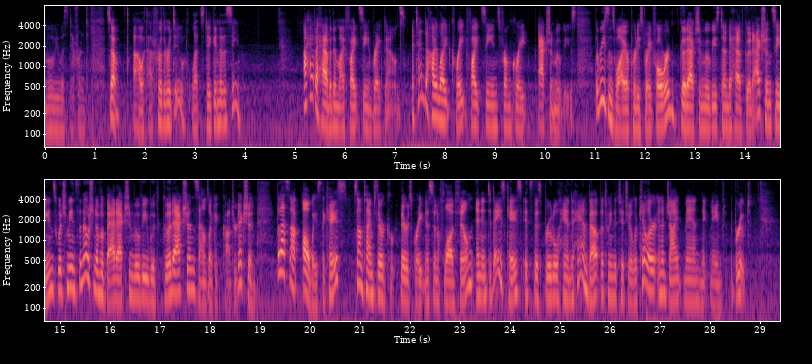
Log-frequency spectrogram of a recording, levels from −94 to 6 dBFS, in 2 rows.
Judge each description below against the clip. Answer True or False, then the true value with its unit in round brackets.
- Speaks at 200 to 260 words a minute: True (205 wpm)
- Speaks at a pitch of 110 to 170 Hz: True (140 Hz)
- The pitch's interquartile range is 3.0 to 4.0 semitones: True (3.7 semitones)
